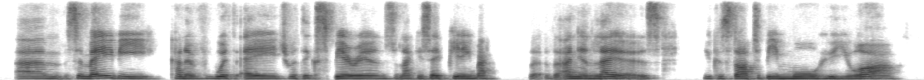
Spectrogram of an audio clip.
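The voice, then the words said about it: Speaker's own non-native accent. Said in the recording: “I don't mind that I've got an accent.”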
